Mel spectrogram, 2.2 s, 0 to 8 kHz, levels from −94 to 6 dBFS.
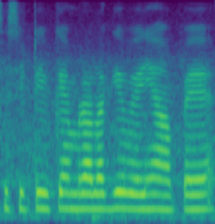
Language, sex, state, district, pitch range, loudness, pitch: Hindi, female, Haryana, Rohtak, 205-215 Hz, -16 LUFS, 210 Hz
